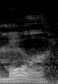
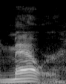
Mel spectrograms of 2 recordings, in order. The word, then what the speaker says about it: Maurer: have to go with Brandon more excuse me Maurer that's how you say his name Brandon Maurer is their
